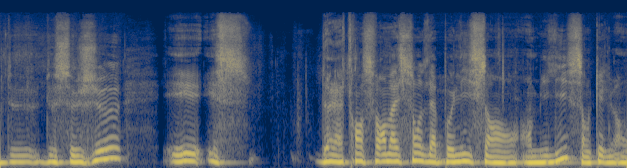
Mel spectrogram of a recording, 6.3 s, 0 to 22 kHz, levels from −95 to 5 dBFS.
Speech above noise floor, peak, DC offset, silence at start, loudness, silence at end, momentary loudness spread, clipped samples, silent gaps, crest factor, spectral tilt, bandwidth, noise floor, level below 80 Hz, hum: 43 dB; -6 dBFS; under 0.1%; 0 s; -17 LUFS; 0 s; 6 LU; under 0.1%; none; 12 dB; -6.5 dB/octave; 15 kHz; -59 dBFS; -58 dBFS; none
